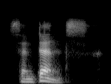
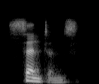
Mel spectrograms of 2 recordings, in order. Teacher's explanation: In India and Pakistan, due to mother tongue interference, generally this term is pronounced as sentence. Stress is placed on the second syllable. The correct pronunciation is sentence. · The correct pronunciation is sentence. Stress is on the first syllable. When we speak or when we write, we use words, and generally we use these words in groups, like a little Jack Homer sat in a corner.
